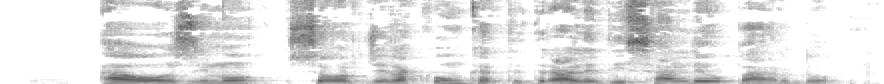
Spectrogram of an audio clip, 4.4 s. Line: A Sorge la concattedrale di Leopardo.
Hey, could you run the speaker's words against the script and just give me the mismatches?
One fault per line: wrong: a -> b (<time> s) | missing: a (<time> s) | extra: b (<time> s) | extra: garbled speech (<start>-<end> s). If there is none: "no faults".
extra: Osimo (0.7 s)
extra: San (3.1 s)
